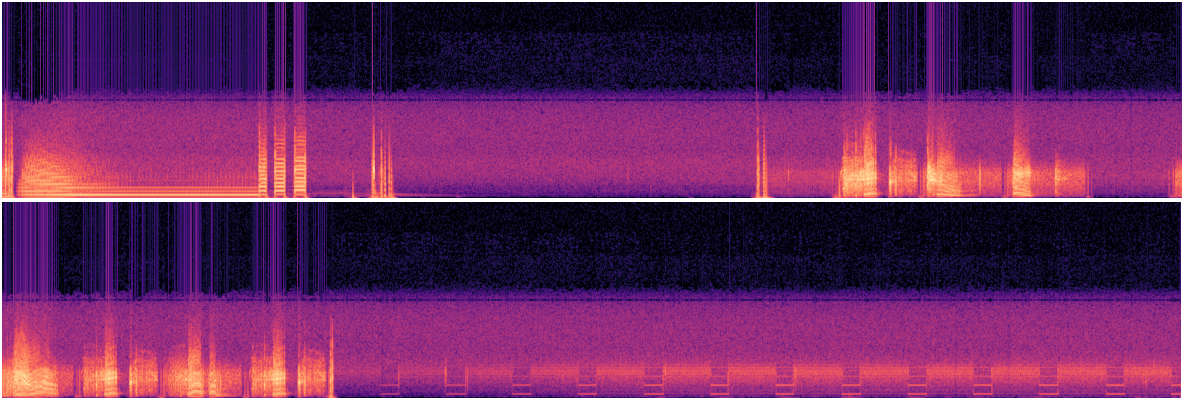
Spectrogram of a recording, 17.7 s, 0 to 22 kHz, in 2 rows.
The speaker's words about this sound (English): That's the most common Cognitronics number readback device that was in use. There were 3 different versions of it, all with photographic film digits, which from the sound of that had gotten quite dusty.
